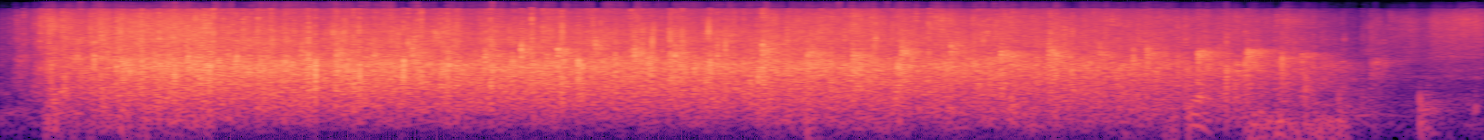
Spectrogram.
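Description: A large crowd at a university's academic-year opening ceremony applauds the rector, a long, even wash of clapping that holds steady for about ten seconds before tapering off.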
